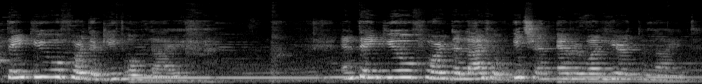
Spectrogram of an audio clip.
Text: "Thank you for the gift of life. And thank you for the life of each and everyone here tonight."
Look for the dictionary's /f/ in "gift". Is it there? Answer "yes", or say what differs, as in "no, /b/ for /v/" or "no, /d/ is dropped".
no, /f/ is dropped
